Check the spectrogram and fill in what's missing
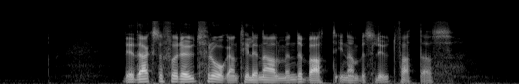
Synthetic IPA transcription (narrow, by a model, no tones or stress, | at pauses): d̪̥ɛæɖaksat̪fœːɾaʉ̟ːt̪fɾoːɡant̪ʰɪlɛnalmɛnd̪ɛba̰t̪ːɪ̰nːanbɛslʉ̟ːt̪fa̰t̪ʰːa̰s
